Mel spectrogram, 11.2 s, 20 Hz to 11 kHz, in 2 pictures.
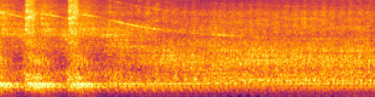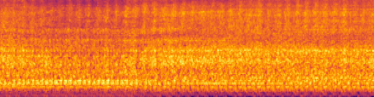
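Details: Old 12-valve Cummins diesel, stored almost a decade, first start: brief start-up flare, then steady, even idle, no knocks or misses, not much blow-by. Normal diesel idle.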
